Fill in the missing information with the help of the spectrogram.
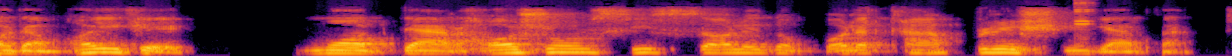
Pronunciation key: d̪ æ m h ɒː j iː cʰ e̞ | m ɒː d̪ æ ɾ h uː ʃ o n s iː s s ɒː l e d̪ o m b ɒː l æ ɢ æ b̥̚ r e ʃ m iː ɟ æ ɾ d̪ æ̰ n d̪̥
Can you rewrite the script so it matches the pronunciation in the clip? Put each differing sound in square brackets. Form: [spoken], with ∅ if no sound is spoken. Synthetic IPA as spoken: d̪ æ m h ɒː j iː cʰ e̞ | m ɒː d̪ æ ɾ h [ɒː] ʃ [u] n s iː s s ɒː l e d̪ o m b ɒː l [e] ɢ æ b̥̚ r e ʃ m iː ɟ æ ɾ d̪ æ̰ n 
